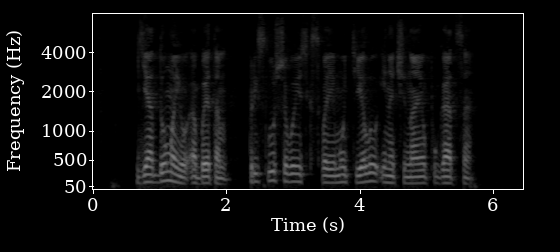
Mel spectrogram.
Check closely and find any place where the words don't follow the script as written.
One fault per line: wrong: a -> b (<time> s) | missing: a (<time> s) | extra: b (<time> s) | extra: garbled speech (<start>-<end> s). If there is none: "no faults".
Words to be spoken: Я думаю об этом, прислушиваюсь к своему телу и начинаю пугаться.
no faults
